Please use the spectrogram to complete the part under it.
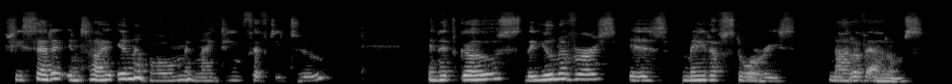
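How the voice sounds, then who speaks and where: A woman in her sixties, born in Israel, speaking as a guest psychologist and telling her story in a reflective interview, measured and full of pauses. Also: mid-range voice, a little mellow, rough recording. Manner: slow, measured, with frequent pauses and fillers.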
